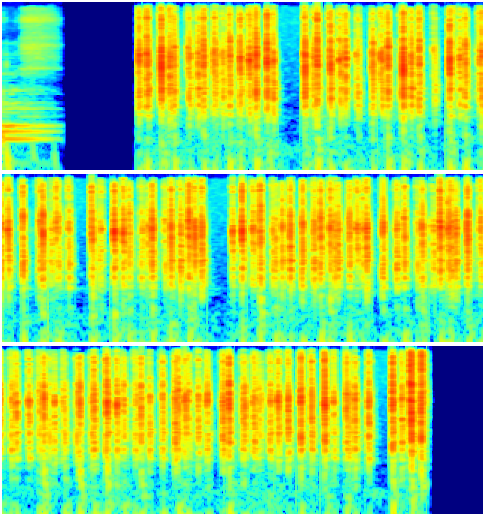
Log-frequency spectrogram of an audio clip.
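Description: Rapid computer keyboard typing, a fast run of keystroke clicks broken by a few brief pauses, stopping shortly before the end. Music fades out in the first half second.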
